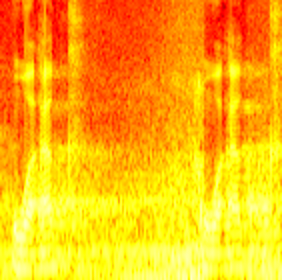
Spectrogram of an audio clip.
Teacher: keluarnya itu di tempatnya kaf, di tempatnya kaf, dari pangkal lidah bertemu dengan langit bagian keras. Ak nggih, bukan ak tapi ak kerasa nanti di tempatnya huruf kaf itu nggih.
